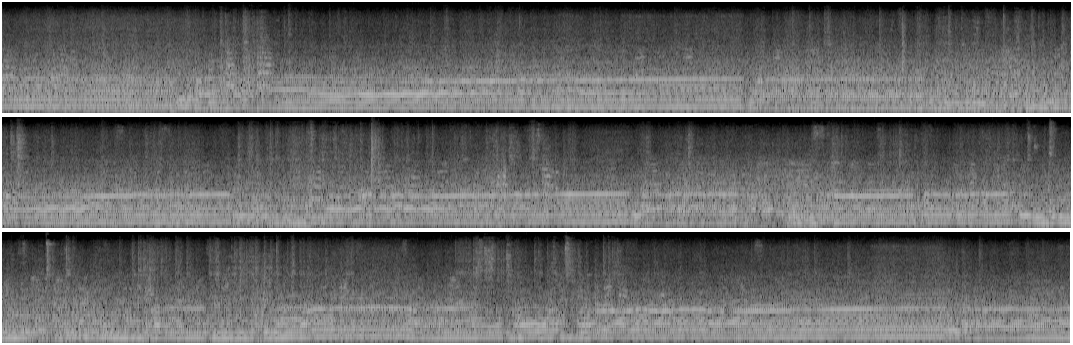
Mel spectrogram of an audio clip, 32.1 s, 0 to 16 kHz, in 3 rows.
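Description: Volkswagen Golf II GTI 16V rally car's 16-valve four-cylinder engine heard from inside the cabin, driven hard at speed: the engine note climbs steadily in each gear, then drops back sharply at each gear change or lift, a dozen or so times.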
